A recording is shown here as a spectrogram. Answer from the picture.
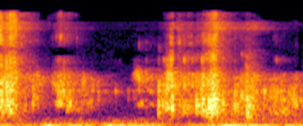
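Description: Faint crinkling and small clicks of plastic medical packaging and a syringe being handled, in a few short scattered bursts.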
